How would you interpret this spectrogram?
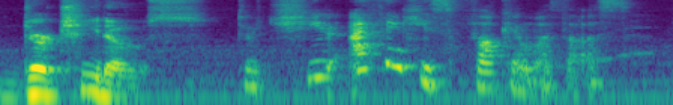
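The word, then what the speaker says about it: derechos: No, I looked it up and it said ye, like Y-E-H, like yeah.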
